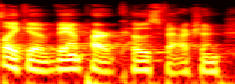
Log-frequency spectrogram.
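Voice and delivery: usual speaking voice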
